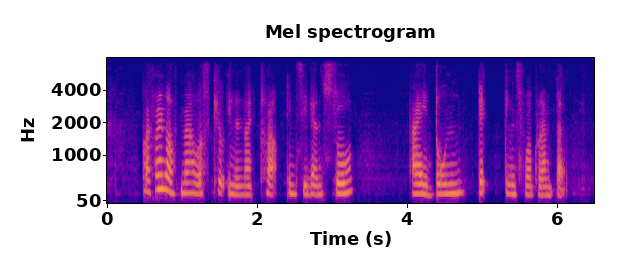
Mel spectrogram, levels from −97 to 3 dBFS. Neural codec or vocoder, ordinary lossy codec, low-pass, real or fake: codec, 16 kHz in and 24 kHz out, 0.6 kbps, FireRedTTS-2 codec; Opus, 32 kbps; 7.2 kHz; fake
